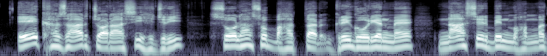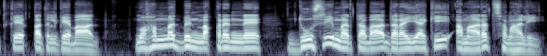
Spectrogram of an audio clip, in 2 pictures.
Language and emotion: Urdu, neutral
